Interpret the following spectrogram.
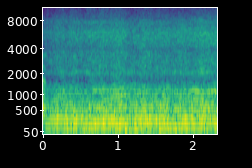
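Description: Snowmobile running steadily at trail speed: a constant engine drone with the rush of wind and track noise over it.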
